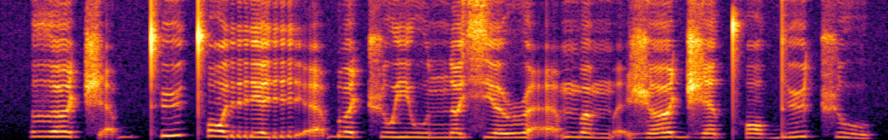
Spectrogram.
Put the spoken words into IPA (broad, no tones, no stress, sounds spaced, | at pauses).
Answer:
ð œ t͡ʃ æ̰ b t̪ʰ y t̪ʰ ɔ rʲ ɛ rʲ æ̰ b œ t͡ʃ u j u n œ sʲ œ ɹ æ̰ m œ m ɛ̰ ʒ œ d͡ʒ ɛ t̪ʰ ɔ d̪ y t͡ʃ u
